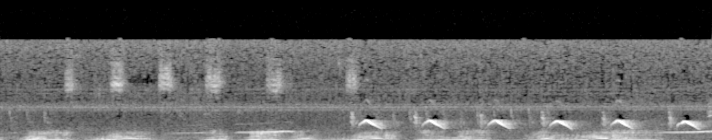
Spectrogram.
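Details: Lion in the wild in Kgalagadi Transfrontier Park giving loud, moaning roars, arched rising-then-falling groans repeated in a run, while a bird adds quick descending chirps and a thin rising whistle in the background.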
